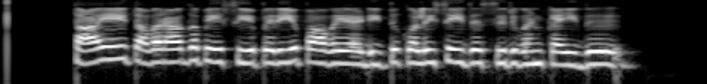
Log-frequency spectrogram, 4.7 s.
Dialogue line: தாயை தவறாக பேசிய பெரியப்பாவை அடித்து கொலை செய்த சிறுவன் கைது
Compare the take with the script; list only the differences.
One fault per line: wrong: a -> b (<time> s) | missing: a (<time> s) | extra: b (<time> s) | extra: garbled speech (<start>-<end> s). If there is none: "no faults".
no faults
